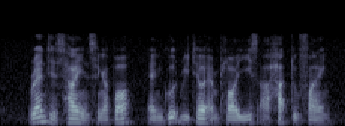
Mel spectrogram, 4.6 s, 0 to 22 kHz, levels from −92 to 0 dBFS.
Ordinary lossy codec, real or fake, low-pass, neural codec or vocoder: none; real; 7.2 kHz; none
